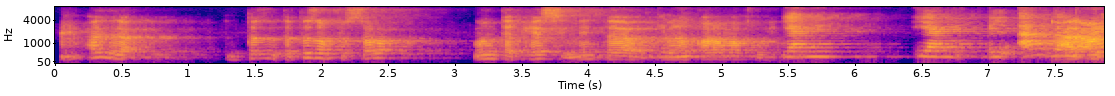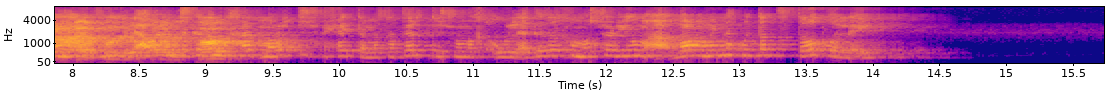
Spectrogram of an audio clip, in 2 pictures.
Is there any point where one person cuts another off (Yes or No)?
Yes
